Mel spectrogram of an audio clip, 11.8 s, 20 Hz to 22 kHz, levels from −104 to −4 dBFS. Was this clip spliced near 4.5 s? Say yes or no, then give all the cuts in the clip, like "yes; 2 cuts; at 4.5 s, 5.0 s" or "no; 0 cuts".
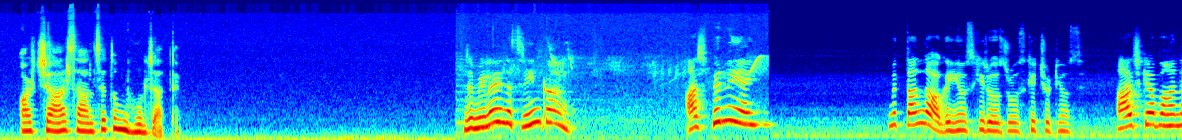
yes; 1 cut; at 4.5 s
